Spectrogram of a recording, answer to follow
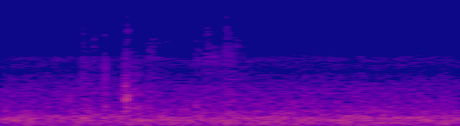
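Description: Quiet room tone with a steady low hum and a few faint, light clicks in the first second or so.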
